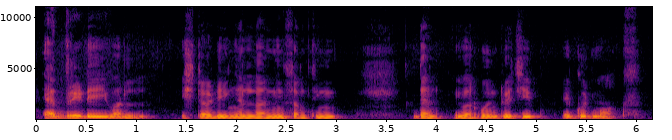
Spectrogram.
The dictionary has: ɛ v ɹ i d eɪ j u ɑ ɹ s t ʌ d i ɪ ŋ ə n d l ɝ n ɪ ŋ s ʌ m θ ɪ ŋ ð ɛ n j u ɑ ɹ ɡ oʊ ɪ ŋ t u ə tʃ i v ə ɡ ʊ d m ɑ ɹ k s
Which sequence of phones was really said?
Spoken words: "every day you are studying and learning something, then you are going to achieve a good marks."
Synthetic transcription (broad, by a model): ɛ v ɹ i d eɪ j u ɑ ɹ s t ʌ d i ɪ ŋ ə n d l ɝ n ɪ ŋ s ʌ m t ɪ ŋ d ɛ n j u ɑ ɹ ɡ oʊ ɪ ŋ t u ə tʃ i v ə ɡ ʊ d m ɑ k s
